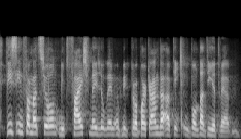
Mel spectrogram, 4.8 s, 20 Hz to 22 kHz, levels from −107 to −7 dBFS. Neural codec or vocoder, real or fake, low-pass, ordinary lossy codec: codec, 16 kHz, 2 kbps, X-Codec, HuBERT features, trained on balanced general audio; fake; 7.2 kHz; none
